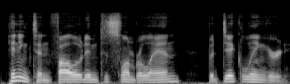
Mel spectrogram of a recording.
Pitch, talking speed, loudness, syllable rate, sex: 110 Hz, 165 wpm, -18 LUFS, 6.5 syllables/s, male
